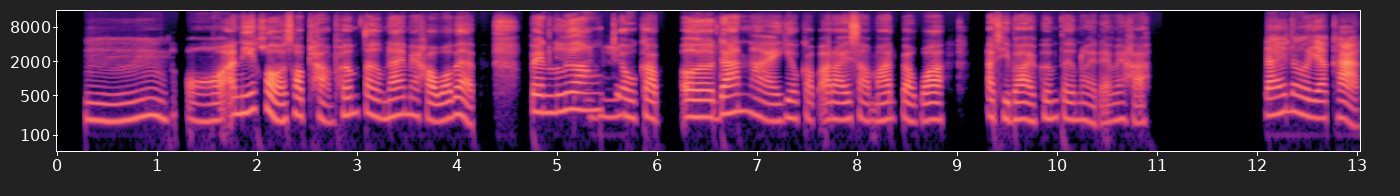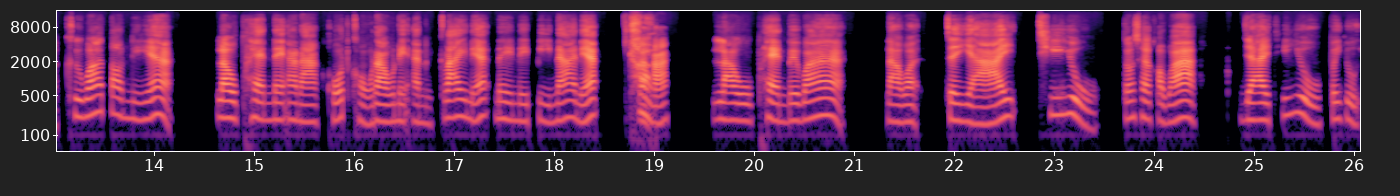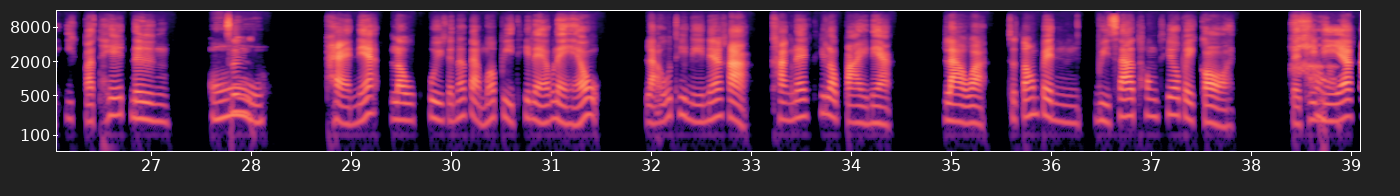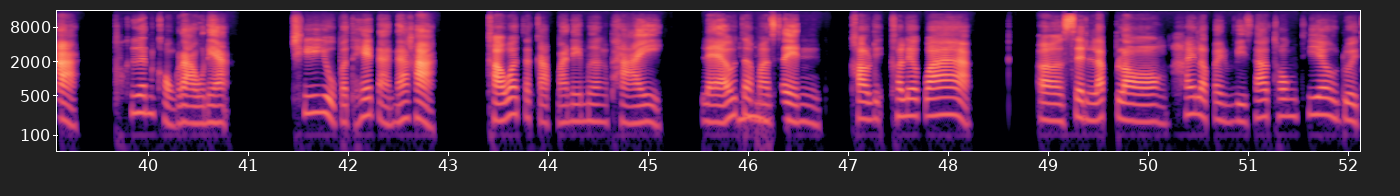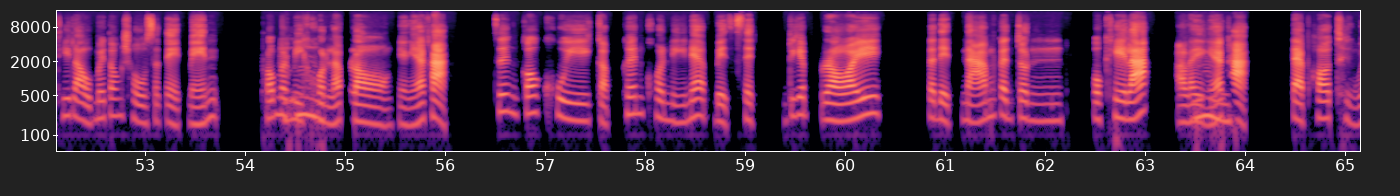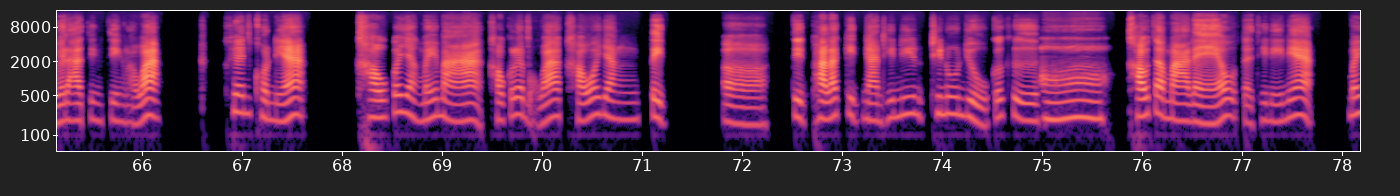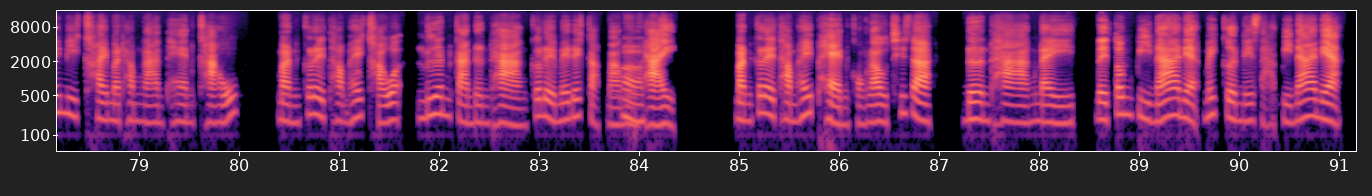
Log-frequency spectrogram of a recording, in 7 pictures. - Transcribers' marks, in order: other background noise; in English: "แพลน"; in English: "แพลน"; tapping; "ที่นี่" said as "ที่นี่น"
- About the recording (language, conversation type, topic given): Thai, advice, ฉันรู้สึกกังวลกับอนาคตที่ไม่แน่นอน ควรทำอย่างไร?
